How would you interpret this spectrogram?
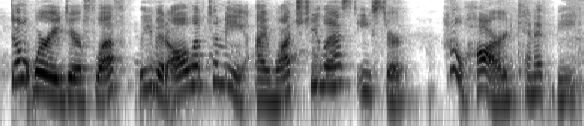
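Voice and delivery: put-on lively, projected read-aloud for children; storybook reading. A narrator's reading. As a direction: read it out clearly to young listeners.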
